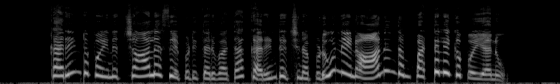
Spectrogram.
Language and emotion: Telugu, happy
